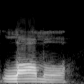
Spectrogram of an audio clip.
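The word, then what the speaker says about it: Larmour: Jordan Lamore. – It's pronounced as Larmor this Larmor. Weekend.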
